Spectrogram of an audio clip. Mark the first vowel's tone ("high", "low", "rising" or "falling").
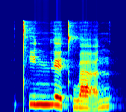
high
